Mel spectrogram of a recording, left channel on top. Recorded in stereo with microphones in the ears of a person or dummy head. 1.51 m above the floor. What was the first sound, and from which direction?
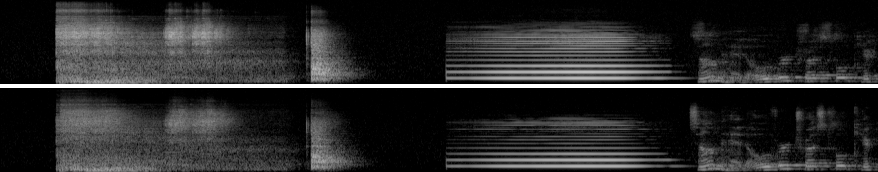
A gunshot, 30° left (ahead or behind).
